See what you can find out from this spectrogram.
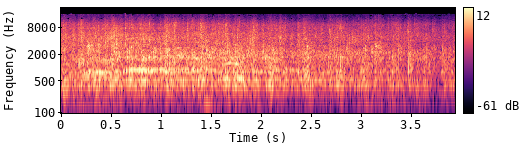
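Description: Steady, dense applause from an audience welcoming the day's guest fills the whole stretch, loud, a continuous crackle of many hands clapping with faint crowd murmur beneath.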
